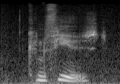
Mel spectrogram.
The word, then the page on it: confused: American English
